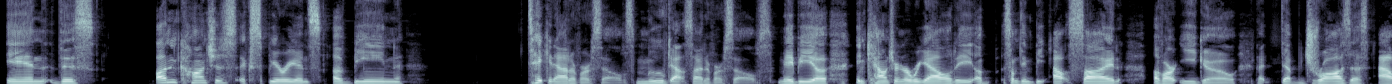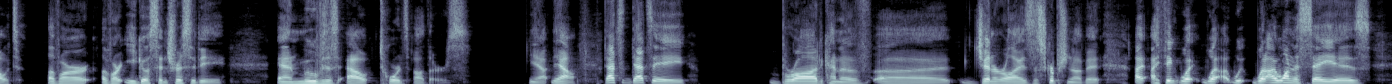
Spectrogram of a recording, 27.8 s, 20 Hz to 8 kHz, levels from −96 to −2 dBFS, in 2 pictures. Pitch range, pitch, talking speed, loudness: 135-165 Hz, 145 Hz, 145 wpm, -23 LUFS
